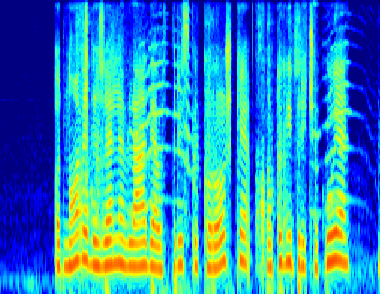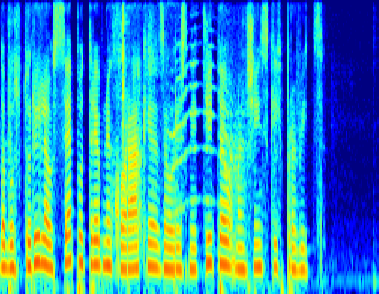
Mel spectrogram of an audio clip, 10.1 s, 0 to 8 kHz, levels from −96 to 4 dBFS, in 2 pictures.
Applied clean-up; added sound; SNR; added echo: neural mask model RNNoise.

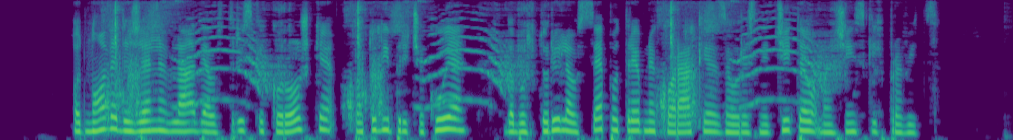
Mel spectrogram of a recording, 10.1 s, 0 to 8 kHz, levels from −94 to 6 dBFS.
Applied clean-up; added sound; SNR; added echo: classical method Wiener filter.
